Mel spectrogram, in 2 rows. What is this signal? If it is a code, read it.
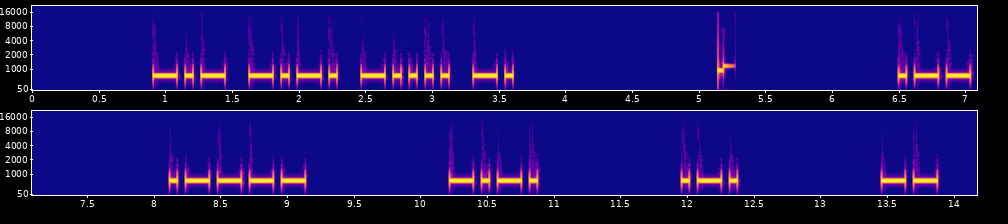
Morse code, heard as a keyed tone, about 21 wpm, spaced as for 10 wpm, 700 Hz. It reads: KC6N W1CRM
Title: USA Call Signs - 6x Character Spacing - 20wpm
